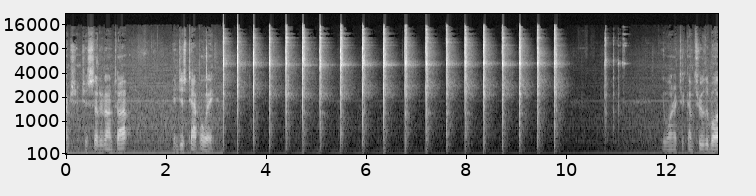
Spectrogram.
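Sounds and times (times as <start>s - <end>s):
hammer tapping on steel punch: 3.1s - 10.0s.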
